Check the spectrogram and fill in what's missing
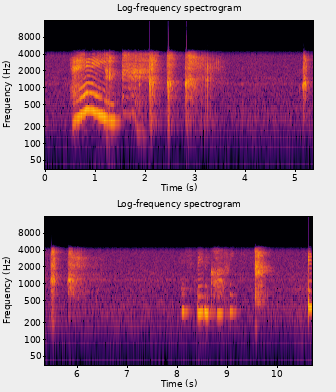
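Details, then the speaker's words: Baby deliberately fakes a cough: vocalizes, then about eight short forced cough bursts in a quiet room; a pretend cough, not an illness cough. "Does baby have a cough? Huh? Oh, that poor baby."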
